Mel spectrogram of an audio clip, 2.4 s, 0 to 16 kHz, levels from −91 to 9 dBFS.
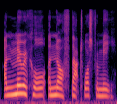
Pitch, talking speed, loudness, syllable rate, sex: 225 Hz, 180 wpm, -18 LUFS, 4.8 syllables/s, female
